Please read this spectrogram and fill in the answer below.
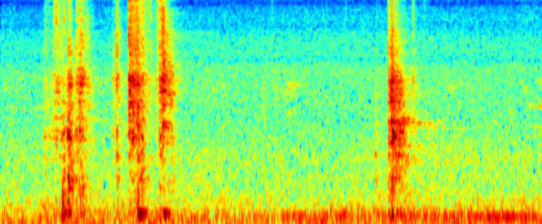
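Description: Metal clanking as the steel sections and wire cooking grate of a Weber Smokey Mountain smoker are fitted together: a quick run of clatters about half a second to a second and a half in, then one sharp clank about four seconds in.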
